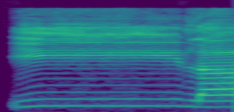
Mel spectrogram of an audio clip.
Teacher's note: প্রথমটা হামজা খালাজের ই, এটাও টান হবে, তারপরে লাম খালাজ আবার লা, এটাও টান হবে, কারণ হামজা খালাজের ই এটা হলো ইয়া মাদ্দার সমান, তাই একালিফ পরিমাণ টান দেবো।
